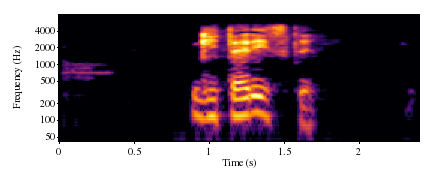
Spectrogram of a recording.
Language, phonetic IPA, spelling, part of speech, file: Russian, [ɡʲɪtɐˈrʲistɨ], гитаристы, noun, Ru-гитаристы.ogg
- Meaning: nominative plural of гитари́ст (gitaríst)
